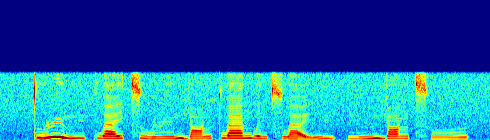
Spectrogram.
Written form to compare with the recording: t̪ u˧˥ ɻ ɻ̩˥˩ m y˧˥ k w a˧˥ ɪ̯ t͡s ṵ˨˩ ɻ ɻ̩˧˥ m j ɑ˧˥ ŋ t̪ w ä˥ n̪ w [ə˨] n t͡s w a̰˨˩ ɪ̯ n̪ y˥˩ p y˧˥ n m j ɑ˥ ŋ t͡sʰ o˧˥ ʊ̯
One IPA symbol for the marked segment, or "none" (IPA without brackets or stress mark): ə˨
